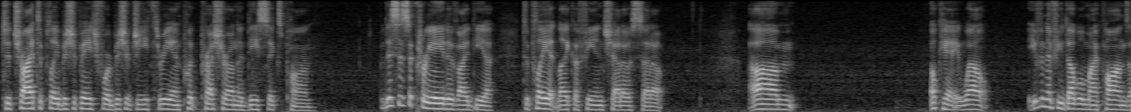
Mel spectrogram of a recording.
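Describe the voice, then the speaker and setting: A man's voice: medium pitch, unhurried, pauses often. A middle-aged man casually commentating his own chess games on a live stream, thinking aloud with many fillers.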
